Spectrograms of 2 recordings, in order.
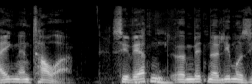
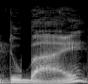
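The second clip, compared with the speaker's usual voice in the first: Dubai, stress on second syllable -bai; 4 semitones lower than usual. Talking about a flight route, stress on second syllable of Dubai. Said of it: "Achten Sie darauf, dass ich auf der zweiten Silbe betone".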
